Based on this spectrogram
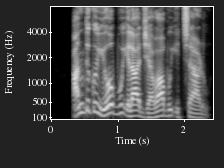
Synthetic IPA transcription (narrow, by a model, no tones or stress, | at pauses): ɐnd̪ukujoːbuilaːd͡ʒɐʋaːbuʔit͡ʃːaːɽu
